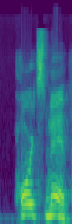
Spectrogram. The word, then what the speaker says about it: Portsmouth: I think I'm pronouncing this right, Portsmouth, New Hampshire. Is that correct? – It's Portsmouth. I made that same mistake when I moved over here. – It says Mouth, but it's actually Smith.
